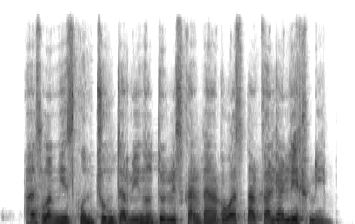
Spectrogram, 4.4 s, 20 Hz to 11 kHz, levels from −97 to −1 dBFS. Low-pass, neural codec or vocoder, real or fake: 9.9 kHz; codec, 44.1 kHz, 1.7 kbps, Pupu-Codec; fake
